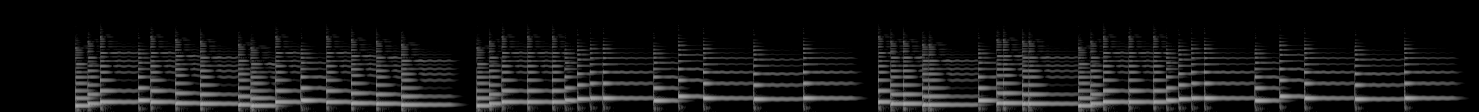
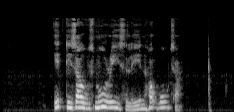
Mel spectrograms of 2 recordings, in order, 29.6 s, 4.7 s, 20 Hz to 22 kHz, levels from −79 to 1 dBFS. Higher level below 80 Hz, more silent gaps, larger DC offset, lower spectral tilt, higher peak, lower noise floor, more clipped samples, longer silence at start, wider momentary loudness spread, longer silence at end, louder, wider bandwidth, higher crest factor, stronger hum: second, -76 dBFS vs -58 dBFS; first, 9.47-9.53 s, 17.48-17.56 s vs none; neither; about the same, -5 dB/octave vs -6 dB/octave; second, -20 dBFS vs -2 dBFS; second, -54 dBFS vs -64 dBFS; neither; first, 1.5 s vs 1.1 s; second, 11 LU vs 25 LU; about the same, 0.4 s vs 0.45 s; second, -34 LUFS vs -18 LUFS; second, 9.8 kHz vs 11.5 kHz; about the same, 14 dB vs 18 dB; neither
